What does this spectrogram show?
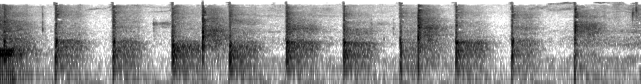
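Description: Hands clap about eleven times in a steady, even rhythm, roughly three claps per second, each a sharp crisp smack with no voices in between.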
